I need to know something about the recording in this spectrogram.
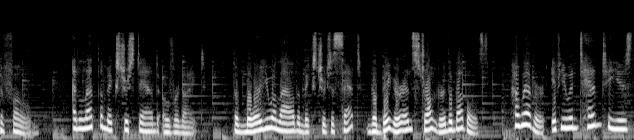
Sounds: narration

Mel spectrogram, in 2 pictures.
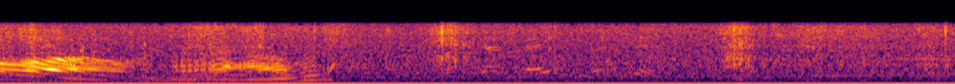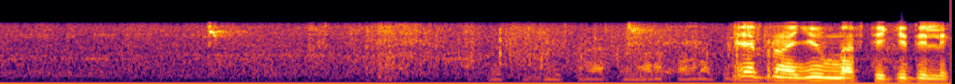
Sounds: speech
vehicle

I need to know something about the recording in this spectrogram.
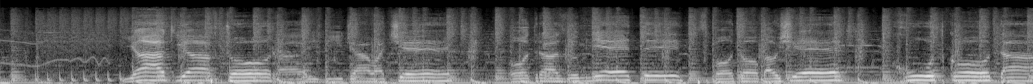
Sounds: music

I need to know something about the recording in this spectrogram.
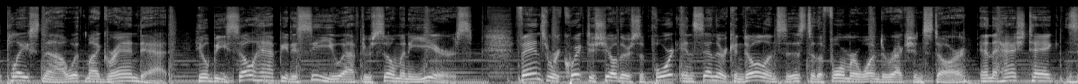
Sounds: speech
music

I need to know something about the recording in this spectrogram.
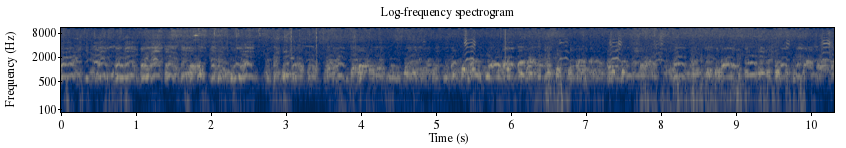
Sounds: goose
bird

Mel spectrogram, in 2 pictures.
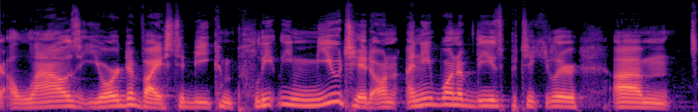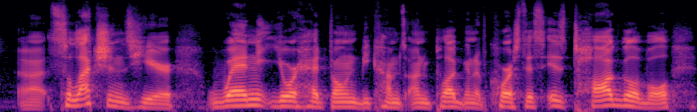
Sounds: speech

